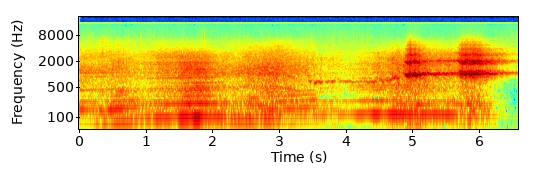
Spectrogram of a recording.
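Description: A car engine running, rising in pitch near the end, followed by two short, loud tire squeals.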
